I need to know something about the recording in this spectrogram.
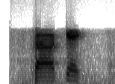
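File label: "kakek", Indonesian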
